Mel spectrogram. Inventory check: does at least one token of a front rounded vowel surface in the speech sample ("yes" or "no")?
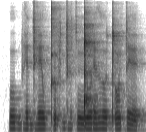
no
